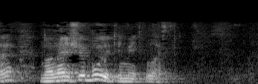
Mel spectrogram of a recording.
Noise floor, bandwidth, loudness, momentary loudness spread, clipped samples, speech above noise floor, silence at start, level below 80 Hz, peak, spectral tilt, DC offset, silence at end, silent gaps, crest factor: -48 dBFS; 7.8 kHz; -17 LUFS; 13 LU; under 0.1%; 31 dB; 0 s; -60 dBFS; -2 dBFS; -7 dB/octave; under 0.1%; 0.9 s; none; 16 dB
